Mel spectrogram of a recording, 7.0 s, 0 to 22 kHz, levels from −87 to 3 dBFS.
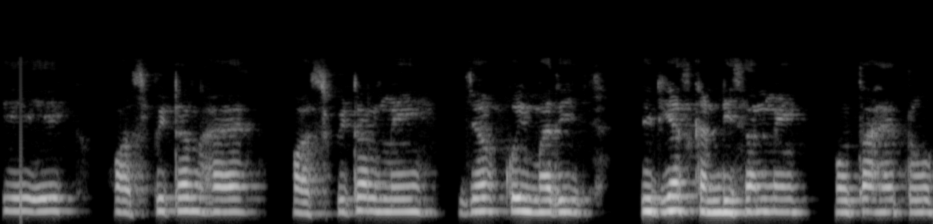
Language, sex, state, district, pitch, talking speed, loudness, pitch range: Hindi, female, Chhattisgarh, Balrampur, 225 Hz, 130 wpm, -25 LUFS, 220-230 Hz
